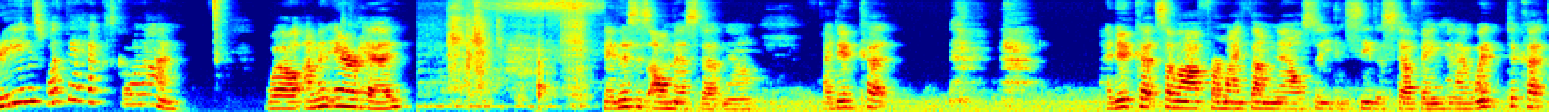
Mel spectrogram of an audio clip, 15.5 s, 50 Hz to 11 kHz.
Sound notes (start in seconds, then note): 9.5 laugh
